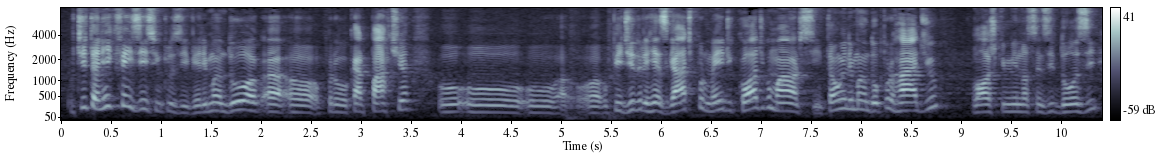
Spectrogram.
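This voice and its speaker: His voice is a little high, expressive and slightly mellow, and he speaks briskly without many pauses. The man, who has a Brazilian Portuguese accent, hosts a show on vintage gadgets, teaching casually through a demonstration in which he poses and answers his own questions.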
